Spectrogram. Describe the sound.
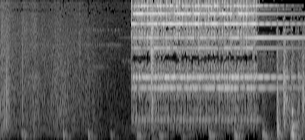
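A telephone rings at night, waking someone in bed. One loud, bright, continuous ring lasts about two seconds between faint, low thuds before and after.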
